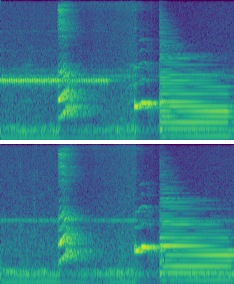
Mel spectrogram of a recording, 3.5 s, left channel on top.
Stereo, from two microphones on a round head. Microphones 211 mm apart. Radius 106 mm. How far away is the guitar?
About 0.7 m.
